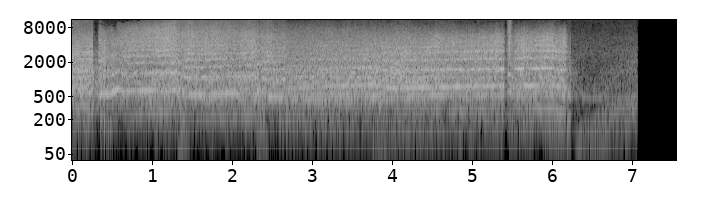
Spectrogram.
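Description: Race car in a video game roaring past the finish line, its engine held at a loud, steady high-revving whine with tire squeal, ending in a downward pitch sweep as it passes and then abrupt silence.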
